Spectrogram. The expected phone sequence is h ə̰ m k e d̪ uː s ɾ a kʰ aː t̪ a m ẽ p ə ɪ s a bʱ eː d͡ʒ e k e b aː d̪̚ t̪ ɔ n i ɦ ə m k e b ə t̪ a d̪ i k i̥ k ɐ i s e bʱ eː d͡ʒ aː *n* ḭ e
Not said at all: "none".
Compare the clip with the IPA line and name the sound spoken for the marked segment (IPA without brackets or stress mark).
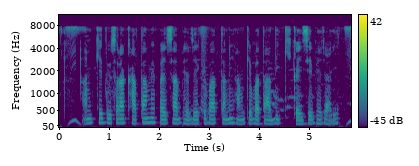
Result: none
